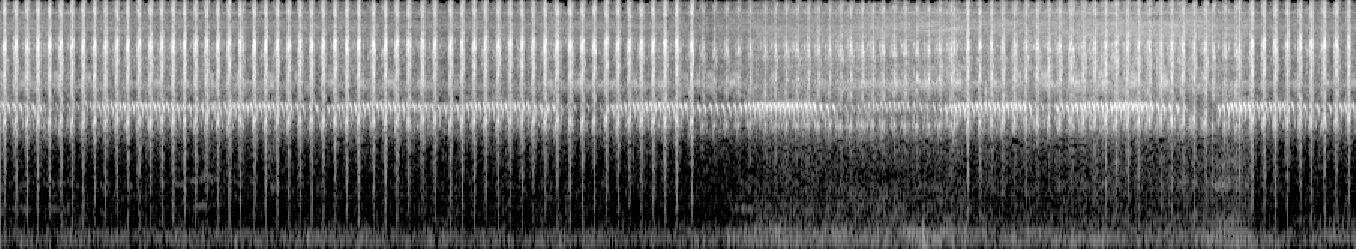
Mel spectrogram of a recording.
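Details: Katydid calling at night: a fast run of dry, evenly spaced ticks over a thin, steady high whine that breaks into separate stretches, with the loudness pulsing throughout.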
